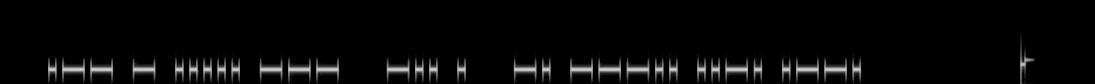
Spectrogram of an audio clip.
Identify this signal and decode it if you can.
Morse code, heard as a keyed tone, about 17 wpm, 700 Hz. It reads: WT5O DE N8FP
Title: USA Callsign DE Callsign - 4 Characters - 17wpm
